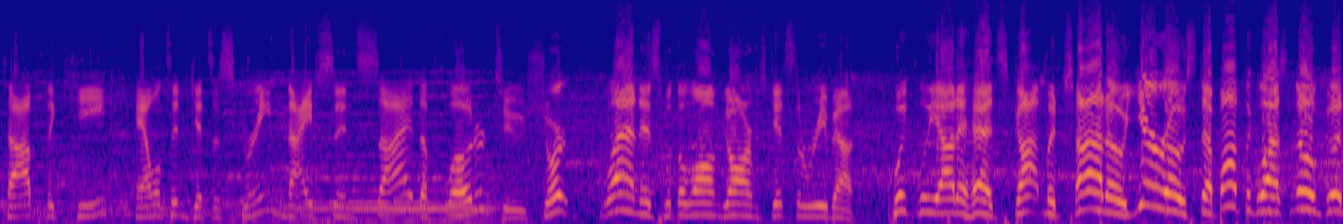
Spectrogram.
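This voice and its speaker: A man with a high pitch uses a raised, projected voice, his pitch swinging very widely and his loudness swinging greatly. Noticeable background noise sits behind him. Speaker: sports broadcaster. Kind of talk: radio play-by-play call.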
